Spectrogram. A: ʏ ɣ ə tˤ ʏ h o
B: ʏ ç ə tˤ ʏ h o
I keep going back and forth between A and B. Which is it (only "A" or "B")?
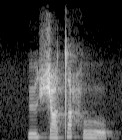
B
